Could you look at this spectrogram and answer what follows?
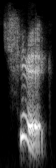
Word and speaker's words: Chic: And and so I also said, well, did they tell the founder of Chick Jeans, which is spelled CHIC, back in the 80s that he was pronouncing his brand wrong? No, it's Chick.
